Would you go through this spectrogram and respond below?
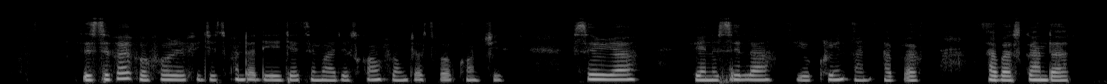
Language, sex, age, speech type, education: Nigerian Pidgin, female, 15-29, spontaneous, secondary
